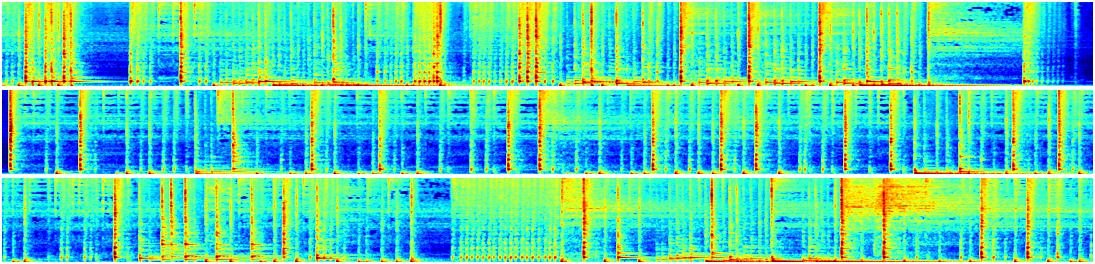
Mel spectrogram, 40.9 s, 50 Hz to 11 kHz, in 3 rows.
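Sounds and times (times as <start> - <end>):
cymbals: 0.0 - 40.9
bass drum: 2.7 - 6.4, 7.0 - 13.8, 14.4 - 19.2, 25.0 - 27.9, 34.3 - 40.9
hi-hat: 12.6 - 25.1.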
